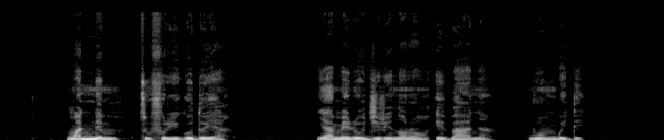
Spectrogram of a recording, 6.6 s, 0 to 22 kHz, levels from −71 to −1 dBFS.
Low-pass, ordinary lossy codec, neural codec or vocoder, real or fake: none; none; none; real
